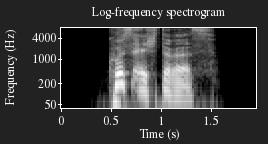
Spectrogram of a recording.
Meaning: strong/mixed nominative/accusative neuter singular comparative degree of kussecht
- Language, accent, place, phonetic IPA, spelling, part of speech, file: German, Germany, Berlin, [ˈkʊsˌʔɛçtəʁəs], kussechteres, adjective, De-kussechteres.ogg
